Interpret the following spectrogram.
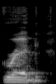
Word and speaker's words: Greig: And I recently discovered as a result of this incident that it is in fact Greg, not Greek on the pronunciation.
